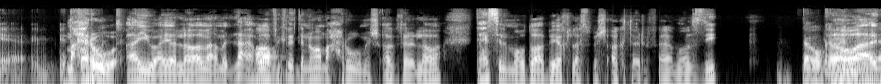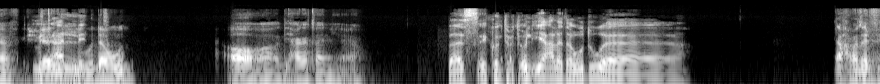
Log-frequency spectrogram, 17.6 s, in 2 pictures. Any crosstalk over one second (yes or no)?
yes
